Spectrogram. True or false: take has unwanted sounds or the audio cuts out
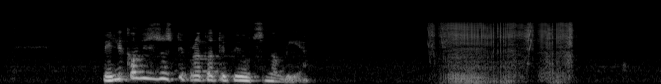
true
